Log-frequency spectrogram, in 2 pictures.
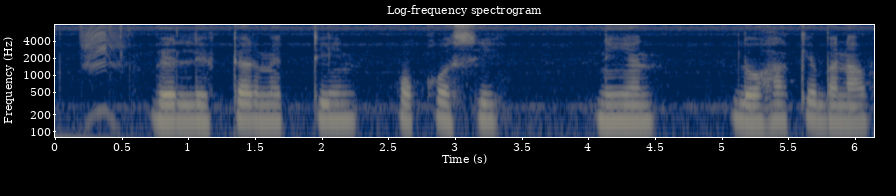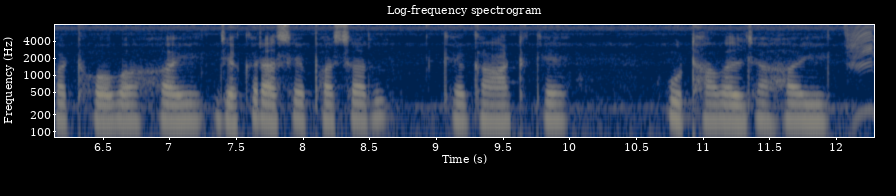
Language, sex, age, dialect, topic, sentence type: Magahi, male, 18-24, Central/Standard, banking, statement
